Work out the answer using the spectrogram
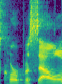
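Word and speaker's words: Korpisalo: for goalies and then Jonas Corp pasalo or Jonas corpos Salo if you want to pronounce it properly of the Boston Bruins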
